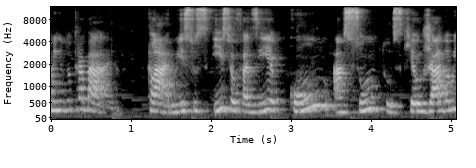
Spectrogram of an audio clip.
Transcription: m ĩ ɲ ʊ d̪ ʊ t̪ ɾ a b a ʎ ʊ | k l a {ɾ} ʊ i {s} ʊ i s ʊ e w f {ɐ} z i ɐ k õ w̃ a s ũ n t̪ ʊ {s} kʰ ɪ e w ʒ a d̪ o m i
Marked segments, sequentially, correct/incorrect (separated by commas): correct, correct, incorrect, correct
